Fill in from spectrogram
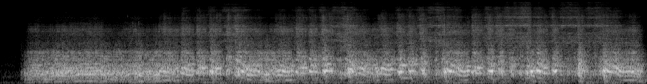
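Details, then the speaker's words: Vintage Ford flathead (side-valve) V8 barn find, sitting for 30 years: about six seconds of rhythmic cranking with uneven puffs, nearly catching but never firing; fuel union weeping, old fibre washer suspected dried out. "that's close isn't it very close yeah that's close oh you blighter that it nearly caught then didn't it"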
